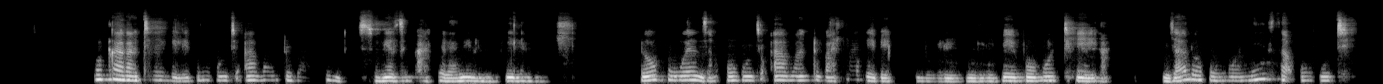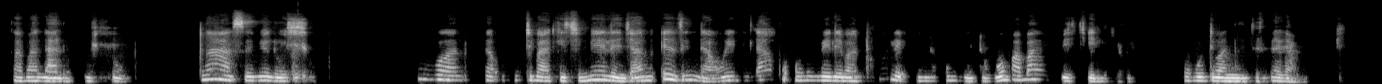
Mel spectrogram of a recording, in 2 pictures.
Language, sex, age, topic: North Ndebele, female, 50+, health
